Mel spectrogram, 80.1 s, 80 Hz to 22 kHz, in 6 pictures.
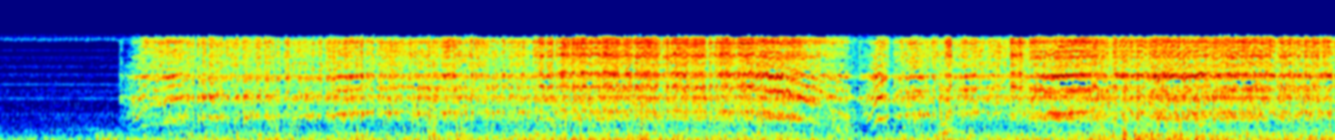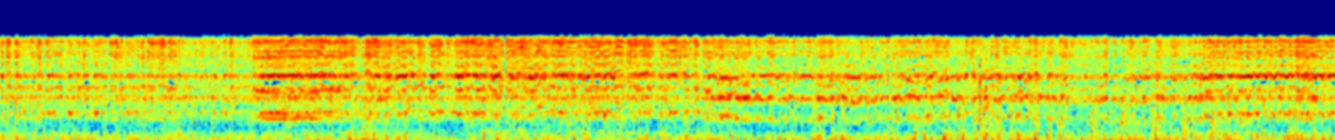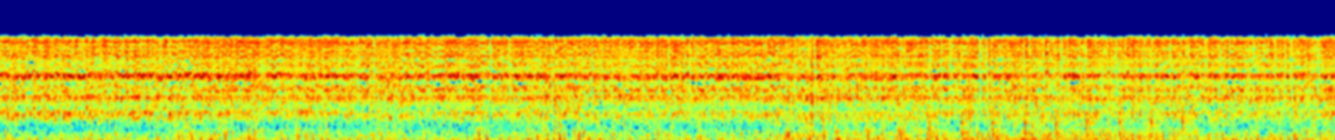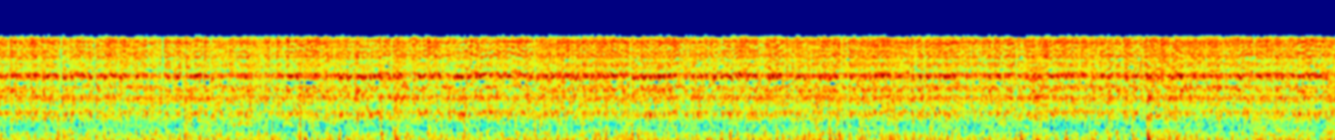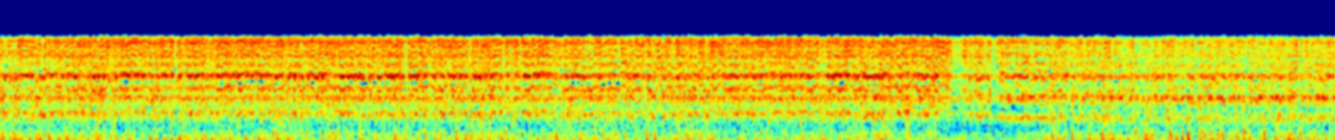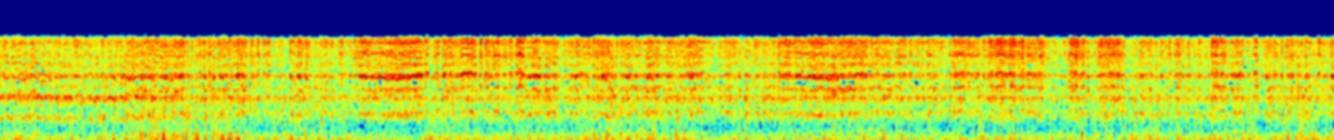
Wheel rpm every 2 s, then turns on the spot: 90, 210, 240, 140, 180, 220, 230, 230, 220, 230, 170, 160, 180, 210, 230, 220, 220, 220, 230, 230, 220, 220, 210, 220, 230, 230, 220, 230, 230, 220, 220, 210, 160, 160, 220, 230, 230, 230, 230, 230.
none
